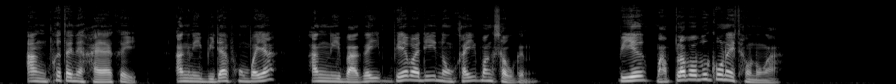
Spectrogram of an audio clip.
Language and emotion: Bodo, disgusted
